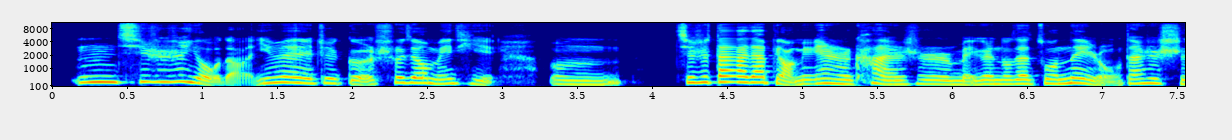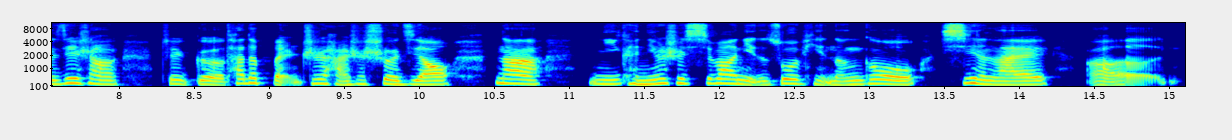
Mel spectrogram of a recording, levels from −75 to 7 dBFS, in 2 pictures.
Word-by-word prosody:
嗯， 300 +2 +4
其 290 +2 -2
实 305 0 0
是 320 0 +1
有 265 - +1
的， - - -6
因 245 +4 -1
为 270 -4 +3
这 235 +1 -2
个 195 -4 -2
社 265 +6 -1
交 260 -1 +3
媒 220 -1 -1
体， 215 -7 -6 0.3
嗯， 190 +5 -4 0.3
其 275 - +1
实 285 - +3
大 295 0 +6
家 280 0 +7
表 235 -6 +1
面 215 +5 +1
上 210 -3 +2
看， 195 -3 +1
是 200 -1 -2
每 180 -2 -2
个 - - -3
人 200 0 +1
都 200 - 0
在 210 +1 +3
做 215 +2 -1
内 240 0 +3
容， 180 - -4
但 225 0 0
是 240 0 +1
实 205 -3 -2
际 245 +3 +2
上 200 -5 -1 0.3
这 205 -1 -4
个 185 -4 -1
它 225 - -3
的 250 - +2
本 245 - -5
质 220 - -4
还 195 -4 -3
是 200 +2 -5
社 200 +1 0
交。 185 +1 +2 0.3
那， 220 -5 +5 0.3
你 205 0 -4
肯 215 -3 -2
定 210 +4 +1
是 235 - -1
希 230 +1 -2
望 230 -1 +2
你 180 - -1
的 165 - -5
作 215 +5 0
品 200 -2 -7
能 170 +3 -3
够 200 -3 +1
吸 250 - +1
引 220 -5 +3
来， 175 +1 +1 0.2
呃， - - -4
215 Hz, 255 characters per minute, -20 LUFS, 190-245 Hz, 0.3 s, 家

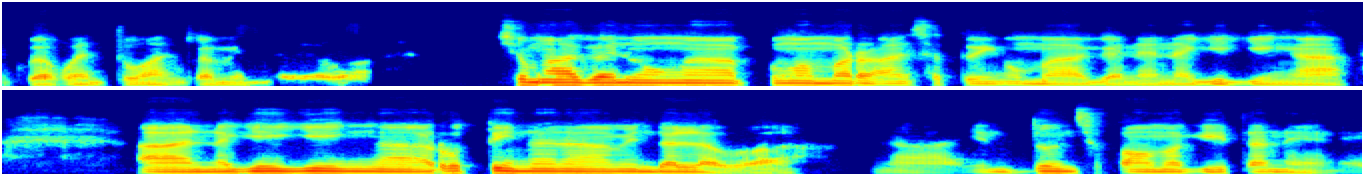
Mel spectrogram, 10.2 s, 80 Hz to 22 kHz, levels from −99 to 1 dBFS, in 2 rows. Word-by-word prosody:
nagkuwekuwentuhan 90 0 -6
kaming 90 - -8
dalawa. - - -8 0.5
Sa 140 - 0
mga 130 0 +7
ganung, 125 -1 +3
ah, 120 -1 +2
pamamaraan 110 -2 0
sa - - -12
tuwing 100 -1 -6
umaga 95 -2 -5
na 90 0 -8
nagiging, 95 0 -6
ah, 90 -1 -3 0.6
ah, 100 0 +3
nagiging, 110 +1 +4
ah, 105 0 +2
routine 115 -1 +3
naming 110 -1 +2
dalawa 85 -6 -1 0.3
na, 85 -2 -13
yun 100 -1 -9
dun 115 -1 +1
sa - - -13
pamamagitan 100 0 -3
na 85 -1 -10
yan, - - -25
105 Hz, 160 wpm, -22 LUFS, 90-115 Hz, 0.6 s, mga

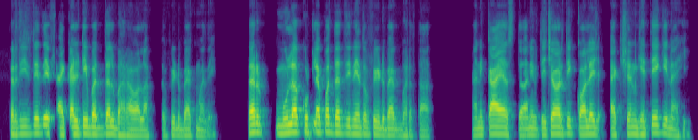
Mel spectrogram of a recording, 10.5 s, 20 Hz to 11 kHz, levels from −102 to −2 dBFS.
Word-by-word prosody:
तर 125 - 0
तिथे 130 +2 -1
ते 145 - +6
फॅकल्टीबद्दल 125 +1 +2
भरावं 105 -2 -1
लागतं 100 +2 -10
फीडबॅकमध्ये. 105 -2 -7 0.5
तर 155 +1 +7 0.3
मुलं 150 +3 +7
कुठल्या 150 +1 +2
पद्धतीने 140 -4 +1
तो 125 - -3
फीडबॅक 110 -4 -2
भरतात 95 -3 -10 0.7
आणि 115 +1 -5
काय 130 0 +6
असतं 115 0 -5
आणि 115 +1 -3
त्याच्यावरती 130 +3 +1
कॉलेज 125 +1 +2 0.2
ॲक्शन 130 +3 -3
घेते 125 +4 -1
की 140 - -2
नाही? 110 -1 -9
125 Hz, 135 wpm, -20 LUFS, 110-135 Hz, 0.7 s, तर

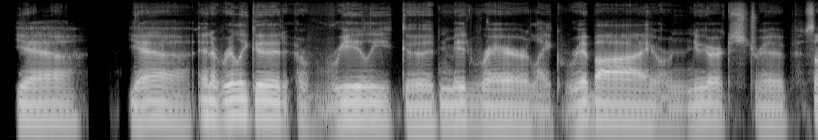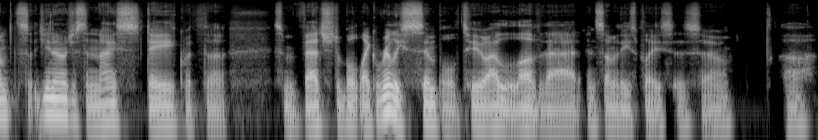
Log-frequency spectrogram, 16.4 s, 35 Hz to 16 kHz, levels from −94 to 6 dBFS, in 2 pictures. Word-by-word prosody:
Yeah, 85 -1 +1 0.5
yeah, 90 -2 +1
and 100 -1 +3
a 90 - +3
really 105 +3 +5
good 95 -2 +4
a 90 - -6
really 90 +3 +1
good 80 +1 0
mid-rare, 80 -2 +1
like, 75 - -6
ribeye 85 0 +3
or 75 0 -7
New 75 +3 -3
York 85 -1 0
strip, 75 0 -5
some 100 -1 -1
s - - -5
you 110 +1 0
know, 110 -1 +4
just 95 -5 -3
a - - -4
nice 80 +3 -2
steak 75 0 -1
with, - - -13
uh, - - -7 0.5
some - - -8
vegetable 75 +1 -1
like, - - -1
really 125 -6 +5
simple 85 +1 0
too, 75 -1 -2
I 75 - +1
love 75 -2 -1
that 65 -1 -4
in - - -10
some - - -4
of - - -6
these 70 -1 -8
places, 75 +4 -9
so, - - -9 0.6
uh 75 0 -10
85 Hz, 155 wpm, -23 LUFS, 80-90 Hz, 0.6 s, really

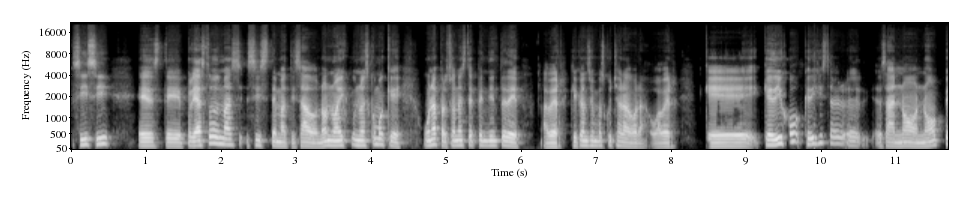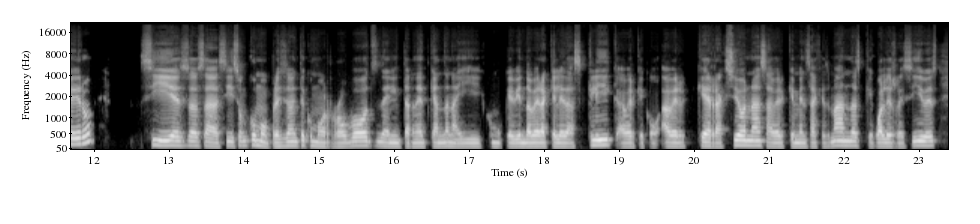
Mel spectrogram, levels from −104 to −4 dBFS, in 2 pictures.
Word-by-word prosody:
Sí, 160 +3 -1
sí, 185 +3 0 0.3
este, 120 -1 +3
pues, 130 +3 -1
ya 135 - +10
esto 205 +9 +2
es 195 - +4
más 170 -2 +1
sistematizado. 120 -6 +1
No 125 +4 +3
no 140 -1 +5
hay 140 0 +4
no 145 -3 +3
es 140 - -3
como 175 -1 0
que, 120 -4 -1 0.2
una 165 +3 +4
persona 145 0 +1
esté 145 0 -2
pendiente 140 -1 0
de, 120 -3 +3 0.2
a 105 - -3
ver, 110 -1 +2
¿qué 125 - -4
canción 140 0 +1
va 135 - -1
a - - -4
escuchar 135 -1 -4
ahora?, 110 -2 0
o 100 - -7
a - - -1
ver, 110 0 -1 0.3
¿qué 115 0 +3
qué 155 -1 +6
dijo? 250 +9 +2
¿Qué 175 - -1
dijiste? 215 +4 -2
A - - -4
ver, 140 -9 -5 0.2
eh, - - -10
o - - -6
sea, 120 0 +2
no, 115 0 +1
no, 125 +7 -1
pero 195 +9 +2 0.6
sí 145 -2 +1
es, 140 0 -1
o 135 -1 +1
sea, 120 -4 0
sí 125 +3 -6
son 135 +1 -6
como 140 -6 -1
precisamente, 125 +4 -2
como 125 -4 -4
robots 125 +4 -1
del 115 -2 -2
internet 110 +1 -4
que 115 - -4
andan 115 0 -3
ahí 105 0 -5
como 110 -1 -10
que 110 - -2
viendo 110 0 0
a - - +2
ver 115 0 +4
a 115 - +2
qué 110 - -2
le 110 - +1
das 105 0 -3
clic, 155 +1 +1
a 105 - -4
ver 110 0 -2
qué - - -10
co - - -11
a 115 - 0
ver 115 0 -2
qué 125 -1 +3
reaccionas, 140 +5 +1
a 115 - -3
ver 110 0 -2
qué 120 - -6
mensajes 110 0 -5
mandas, 135 0 +1
que 115 -4 -13
cuáles 115 0 0
recibes. 135 +6 -1
125 Hz, 220 wpm, -22 LUFS, 115-145 Hz, 0.6 s, ya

